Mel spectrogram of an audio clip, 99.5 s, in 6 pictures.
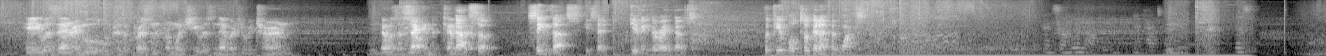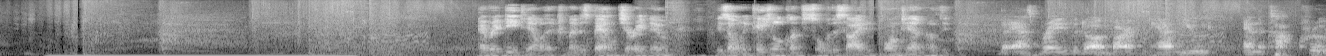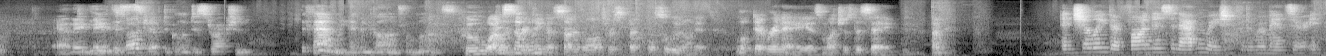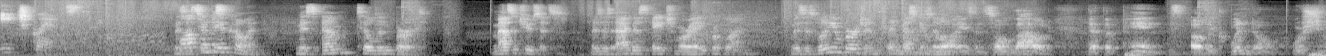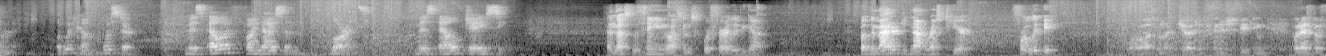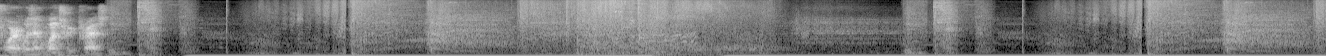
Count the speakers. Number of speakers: ten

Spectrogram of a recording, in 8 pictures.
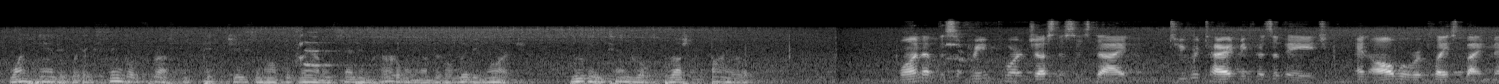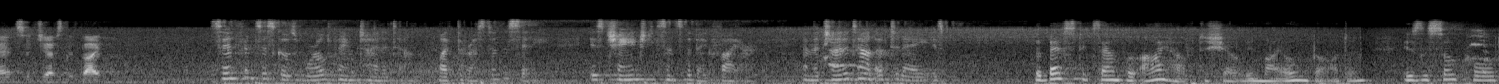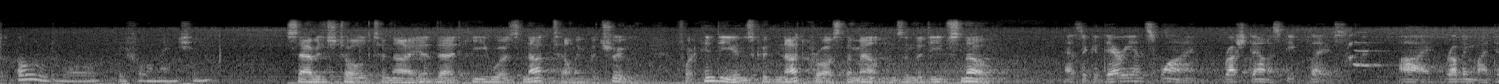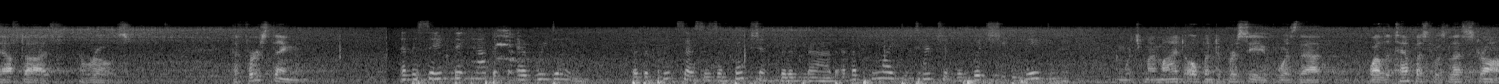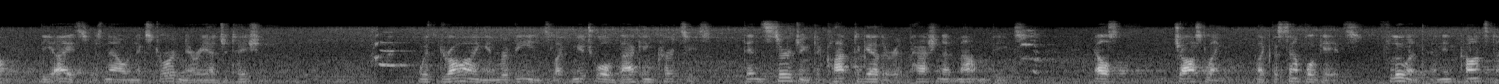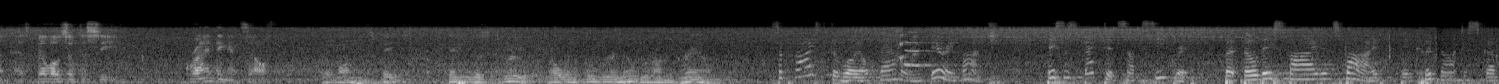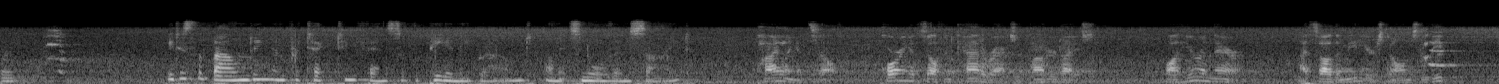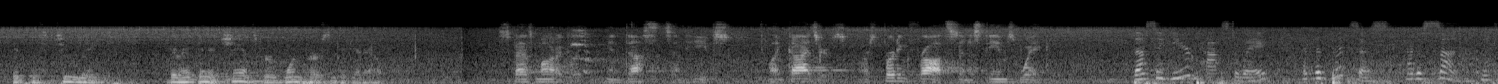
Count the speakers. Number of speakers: seven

